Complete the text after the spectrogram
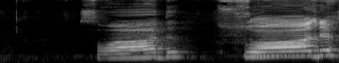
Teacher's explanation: زبان کی نوک سامنے کے اوپر والے دو دانتوں کے کنارے سے لگے گی تو صاد ادا ہوگا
